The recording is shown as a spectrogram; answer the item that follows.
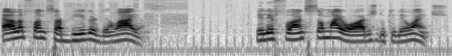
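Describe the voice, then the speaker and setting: A woman's voice: on the low side, slow pace. A woman teaching English grammar to students, explaining each rule step by step, spelling out letters and repeating every example sentence. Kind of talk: slow classroom explanation.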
